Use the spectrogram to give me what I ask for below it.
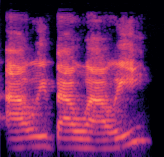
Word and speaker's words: Owie Bow Wowie: You are the founder of Owie Bow Wowie.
